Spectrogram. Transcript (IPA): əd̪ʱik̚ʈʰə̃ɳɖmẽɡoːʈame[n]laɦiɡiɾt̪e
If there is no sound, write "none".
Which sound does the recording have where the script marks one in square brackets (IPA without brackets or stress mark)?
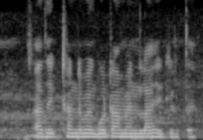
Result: n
